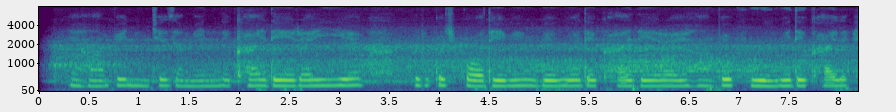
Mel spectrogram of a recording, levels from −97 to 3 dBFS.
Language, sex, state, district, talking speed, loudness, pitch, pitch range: Hindi, female, Maharashtra, Nagpur, 170 wpm, -26 LUFS, 200 Hz, 195-210 Hz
